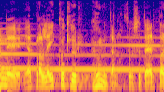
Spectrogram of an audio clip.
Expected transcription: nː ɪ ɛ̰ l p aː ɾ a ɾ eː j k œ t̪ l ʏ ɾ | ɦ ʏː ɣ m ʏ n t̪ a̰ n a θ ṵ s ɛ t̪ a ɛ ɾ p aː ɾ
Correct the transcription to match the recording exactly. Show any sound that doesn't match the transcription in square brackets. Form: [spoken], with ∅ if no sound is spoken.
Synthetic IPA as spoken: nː ɪ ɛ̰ [ɾ] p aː ɾ a [l] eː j k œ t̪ l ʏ ɾ | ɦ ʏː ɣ m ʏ n t̪ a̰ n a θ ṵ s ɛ t̪ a ɛ ɾ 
